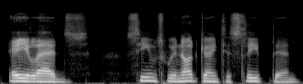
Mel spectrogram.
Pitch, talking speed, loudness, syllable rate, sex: 130 Hz, 180 wpm, -18 LUFS, 4.1 syllables/s, male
